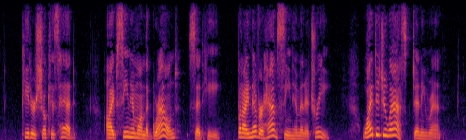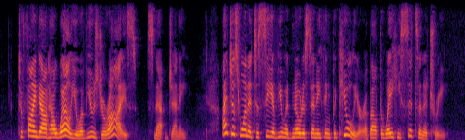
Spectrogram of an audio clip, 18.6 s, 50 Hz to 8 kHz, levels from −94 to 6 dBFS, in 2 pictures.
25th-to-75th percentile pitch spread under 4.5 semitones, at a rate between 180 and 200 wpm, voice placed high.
No: average, 5.1 semitones; average, 185 wpm; high, 230 Hz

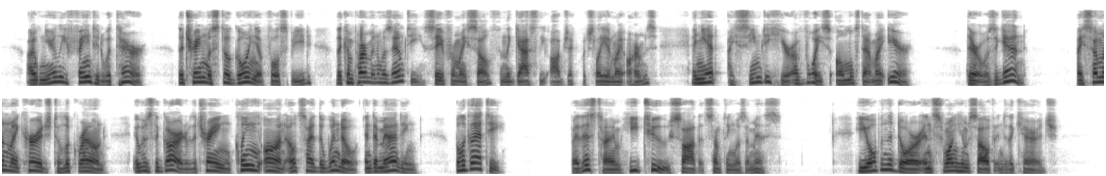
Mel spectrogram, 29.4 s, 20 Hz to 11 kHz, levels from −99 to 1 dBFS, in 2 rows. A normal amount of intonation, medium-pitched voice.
No: wide, 7.4 semitones; medium, 145 Hz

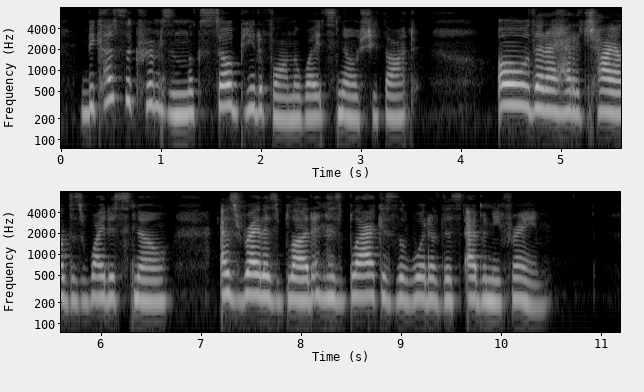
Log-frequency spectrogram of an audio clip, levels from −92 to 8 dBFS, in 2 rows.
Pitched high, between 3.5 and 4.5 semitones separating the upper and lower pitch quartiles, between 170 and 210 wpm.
No: high, 230 Hz; average, 2.8 semitones; average, 200 wpm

